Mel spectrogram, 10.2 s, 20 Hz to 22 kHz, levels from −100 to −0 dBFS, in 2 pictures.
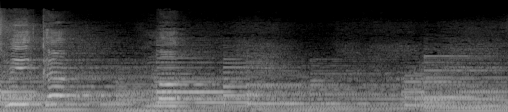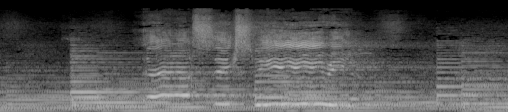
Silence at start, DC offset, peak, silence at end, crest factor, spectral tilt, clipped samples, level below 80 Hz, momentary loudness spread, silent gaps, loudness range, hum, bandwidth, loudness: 0 s; under 0.1%; -16 dBFS; 0 s; 16 dB; -4 dB/octave; under 0.1%; -50 dBFS; 13 LU; none; 9 LU; none; 16 kHz; -33 LUFS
